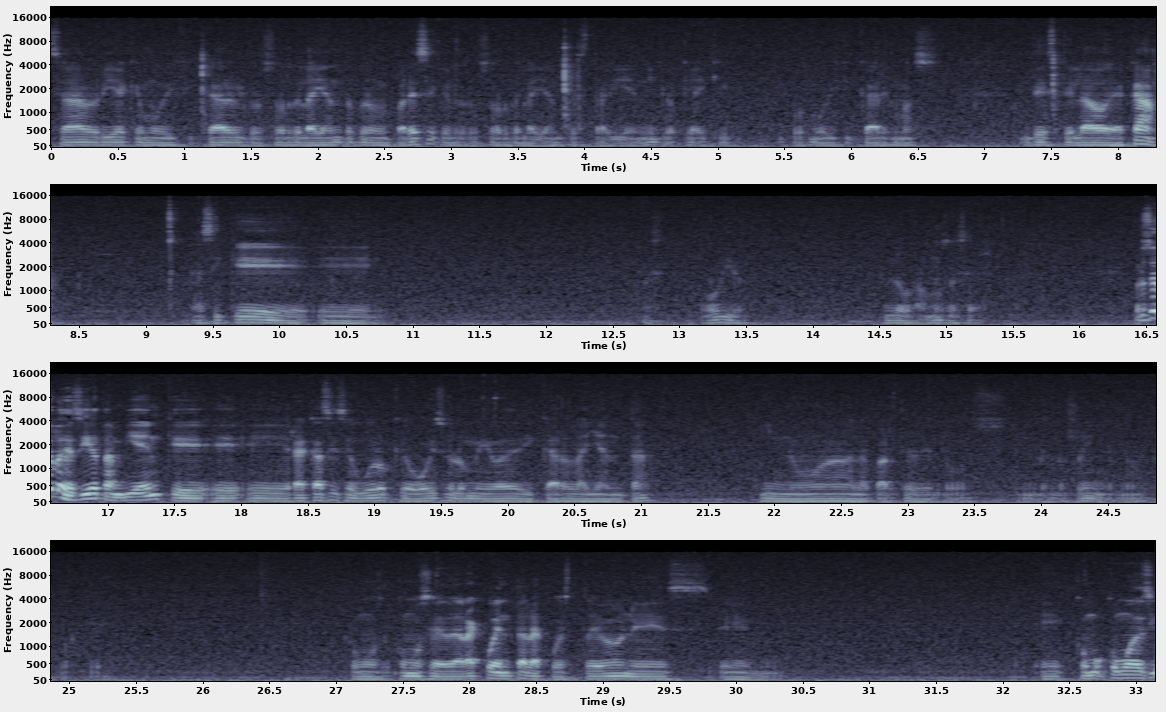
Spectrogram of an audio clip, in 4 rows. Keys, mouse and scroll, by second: 1.1 right click, 2.0 Tab, 4.5 middle click, 5.4-5.8 scroll up 1, 5.8 shift+middle click, 6.7 shift+scroll up 1, 7.6 right click, 8.2 scroll down 1, 8.6-11.6 middle drag, 13.6-17.0 drag, 18.0 right click, 19.3-21.2 drag, 22.3-25.6 middle drag, 25.8 right click, 26.5 middle click, 27.9 click, 28.8-29.5 scroll down 2, 31.7 right click, 33.0-33.1 drag.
